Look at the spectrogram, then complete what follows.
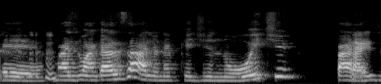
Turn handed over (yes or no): yes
